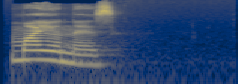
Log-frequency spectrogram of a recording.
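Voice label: "майонез" Komi, female; kpv audio dict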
